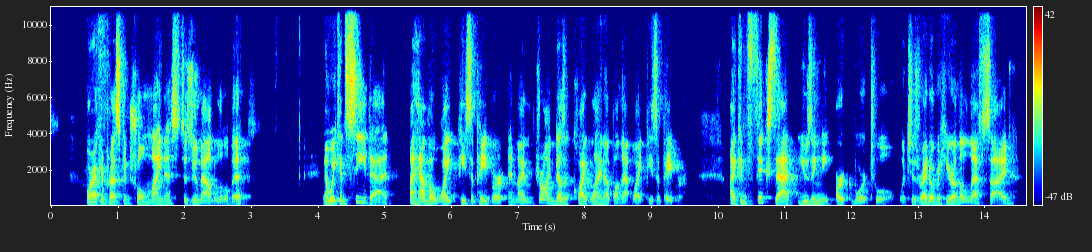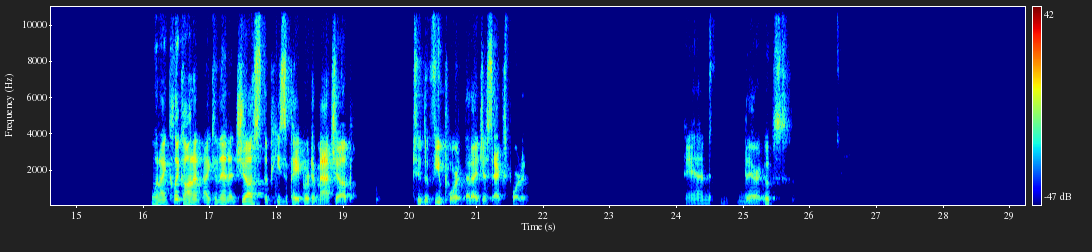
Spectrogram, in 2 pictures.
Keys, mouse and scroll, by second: 1.2 ctrl+-, 2.3 ctrl+-, 9.1 F15, 14.6 click, 19.1 click, 22.8-24.2 drag, 24.5-29.2 drag.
